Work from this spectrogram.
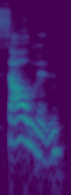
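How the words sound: It is said in an imitated home-accent pronunciation. "she says salmon"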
